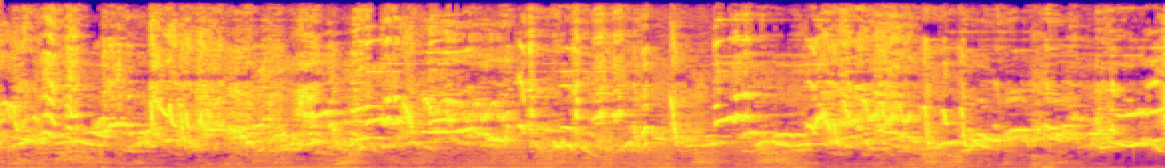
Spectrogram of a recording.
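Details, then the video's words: Oriental magpie-robin (kacer) lure for a stalled singer: loud, non-stop medley of whistles, rasping squawks and twitters lasting the whole stretch, a low electrical-sounding hum underneath. "PANCINGAN KACER CEPAT ON NGOBRA... masteran Kacer macet"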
